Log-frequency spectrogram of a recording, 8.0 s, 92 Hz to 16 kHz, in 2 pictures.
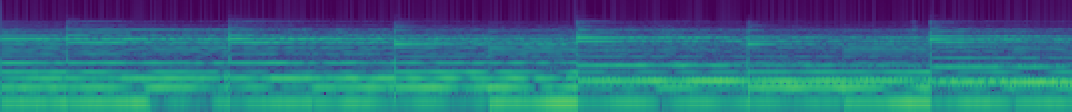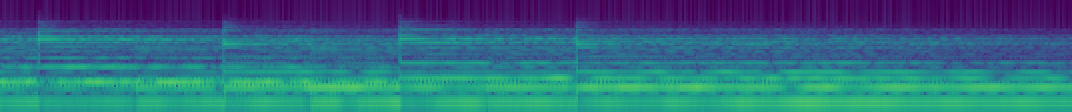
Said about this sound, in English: And so the H9 is sort of a kind of does-it-all algorithmic kind of reverb and delay kind of system. I think it does distortions and stuff.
